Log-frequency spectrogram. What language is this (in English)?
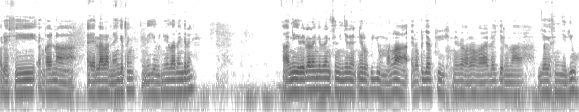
Masai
